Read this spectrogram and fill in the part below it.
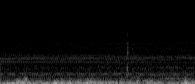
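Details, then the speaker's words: Newly commissioned heat pump inside an acoustic enclosure, running at full output; only a low, soft hum with a faint steady whirr, inaudible from where the speaker stands; normal, quiet operation. "ale tu gdzie stoję nie słychać to właśnie robi ta obudowa ona w tym momencie chodzi na maksa"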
